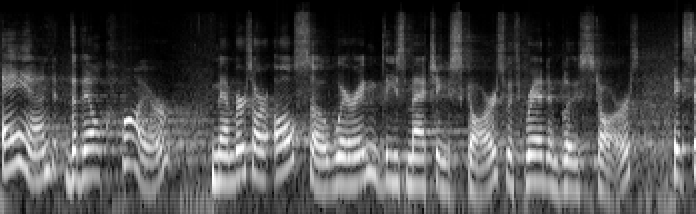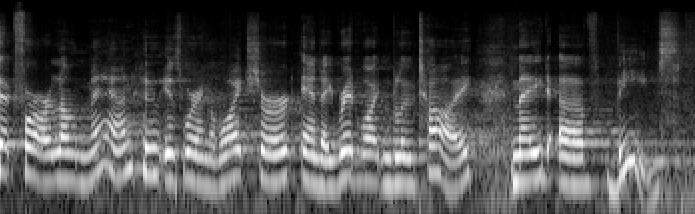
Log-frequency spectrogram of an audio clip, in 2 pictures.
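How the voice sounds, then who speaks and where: With audible room echo and noticeable background noise, a woman at a medium pitch speaks very slowly with lively intonation. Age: 70s. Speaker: lay worship leader. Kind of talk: church service welcome and announcements. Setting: church sanctuary.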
